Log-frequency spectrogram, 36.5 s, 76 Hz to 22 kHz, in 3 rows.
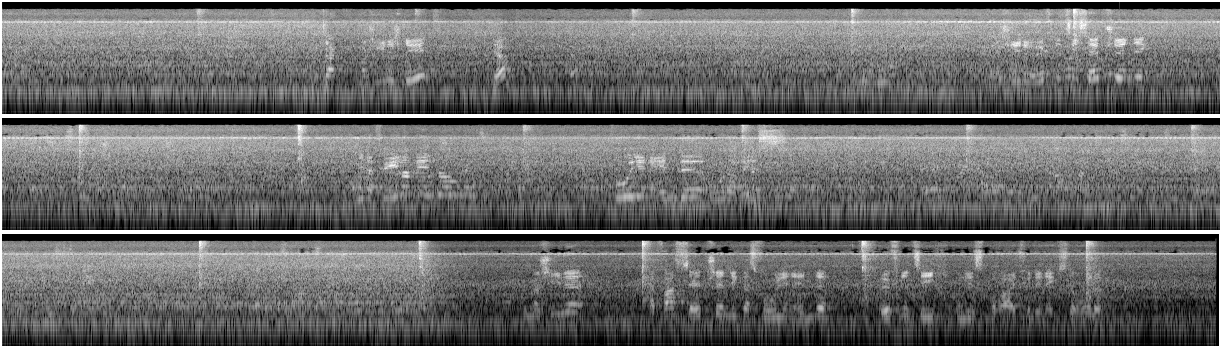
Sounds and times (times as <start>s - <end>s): Speech: 3.1s - 5.9s, 9.9s - 11.5s, 15.6s - 17.1s, 18.2s - 20.2s, 29.4s - 35.4s.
